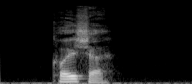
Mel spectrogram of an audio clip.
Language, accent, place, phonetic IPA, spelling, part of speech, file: German, Germany, Berlin, [ˈkɔɪ̯ʃɐ], keuscher, adjective, De-keuscher.ogg
- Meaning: 1. comparative degree of keusch 2. inflection of keusch: strong/mixed nominative masculine singular 3. inflection of keusch: strong genitive/dative feminine singular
